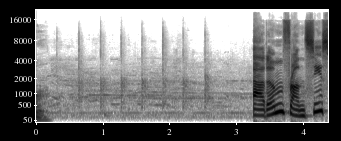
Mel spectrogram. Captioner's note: cheering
